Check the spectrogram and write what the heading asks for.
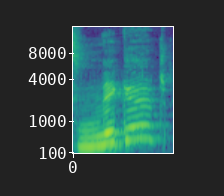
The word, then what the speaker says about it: niggard: It is spelt N-I-G-G-A-R. And it's niggard or niggardly. It's an old word we don't use a lot anymore, but please spell it correctly. It's not the N word, niggard.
